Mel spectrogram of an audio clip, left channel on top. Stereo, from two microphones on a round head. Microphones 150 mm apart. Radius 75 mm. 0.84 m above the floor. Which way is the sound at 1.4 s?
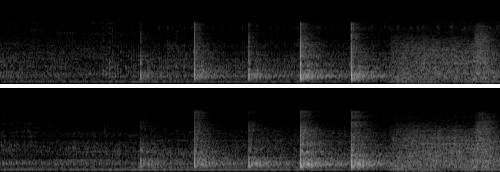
50° left (ahead or behind).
